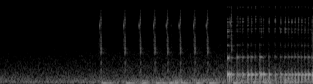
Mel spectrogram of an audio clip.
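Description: Short electronic clicks tick in quick succession.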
